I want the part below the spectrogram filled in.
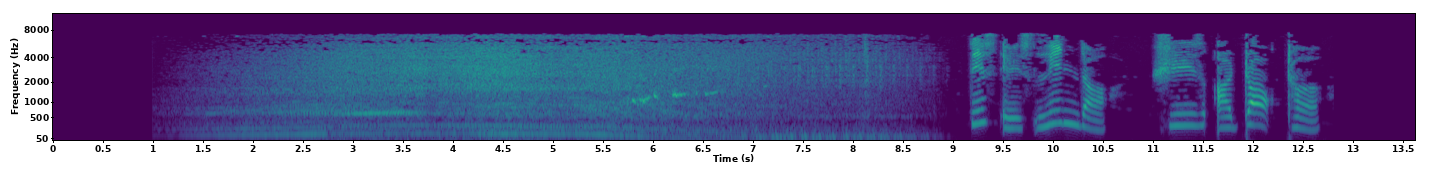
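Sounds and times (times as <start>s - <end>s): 
car engine revving while driving away: 1.0s - 9.0s
faint car tire noise and rumble: 1.0s - 9.0s
speech: 9.2s - 12.8s.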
